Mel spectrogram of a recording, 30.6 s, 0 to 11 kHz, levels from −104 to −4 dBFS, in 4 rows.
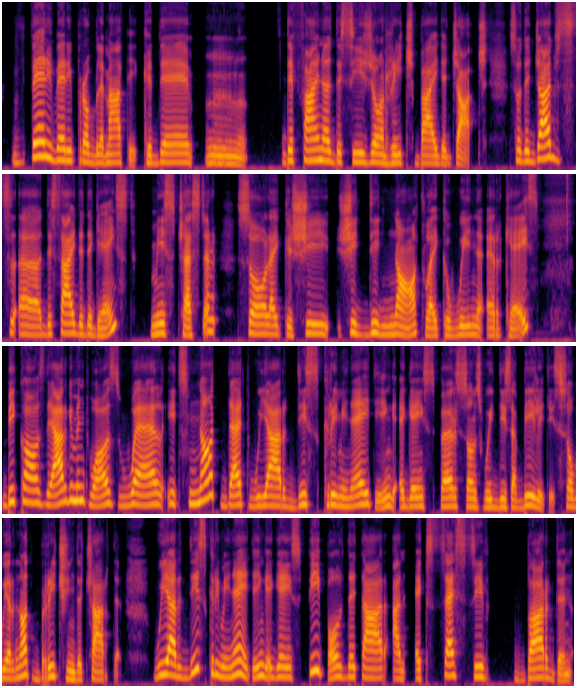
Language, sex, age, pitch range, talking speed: English, female, 50-69, 165-220 Hz, 120 wpm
